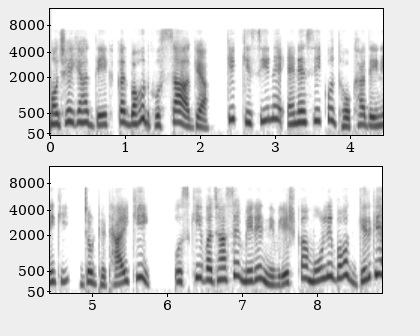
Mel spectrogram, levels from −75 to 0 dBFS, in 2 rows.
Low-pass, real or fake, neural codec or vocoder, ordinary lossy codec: 7.2 kHz; fake; codec, 16 kHz, 0.7 kbps, FocalCodec; AAC, 48 kbps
